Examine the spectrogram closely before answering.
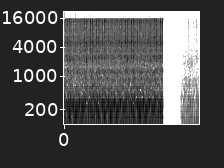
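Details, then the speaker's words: Jeep EFI after a part replacement with no change: lumpy uneven idle with irregular stumble, then engine cuts off; general ignition misfire, P2305 code; cause later found to be a fried PCM. "That's not good. That is going to be the ignition, the general ignition misfire."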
